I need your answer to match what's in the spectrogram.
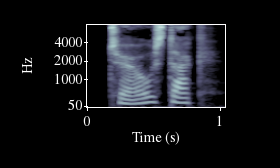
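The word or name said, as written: tørvestak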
